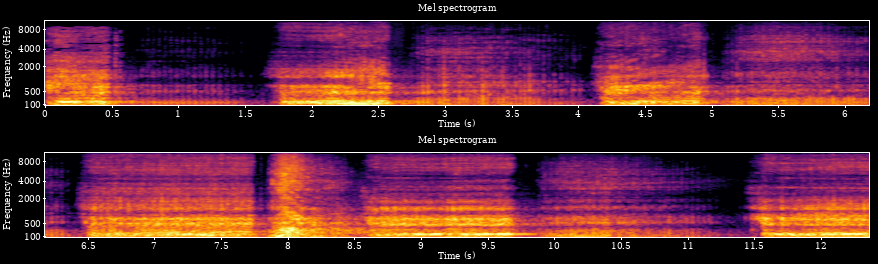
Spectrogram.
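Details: Tiger making repeated deep, gravelly roars in bursts roughly every two seconds, each a throaty rumble with strong low tones and brief silent gaps between.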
